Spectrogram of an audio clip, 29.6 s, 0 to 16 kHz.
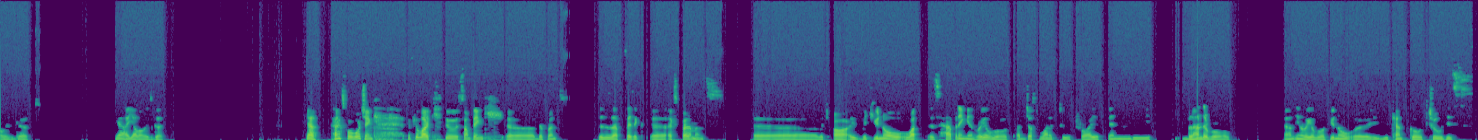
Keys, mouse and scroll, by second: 2.0 click, 2.5-2.9 scroll down 2, 2.9-5.2 middle drag, 5.2-5.9 scroll down 2, 5.9-9.0 middle drag, 11.1-13.4 scroll up 3, 13.4 click, 14.2-15.4 drag, 15.4-18.4 middle drag.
